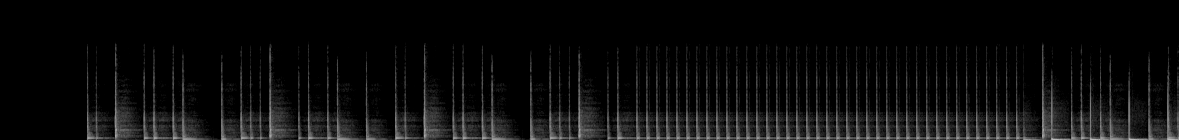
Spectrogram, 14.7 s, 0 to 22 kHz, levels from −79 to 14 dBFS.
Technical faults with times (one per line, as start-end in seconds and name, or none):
7.99-12.79 broken-record loop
